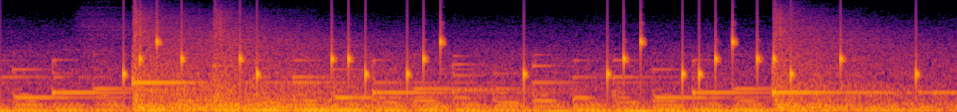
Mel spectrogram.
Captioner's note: text chirping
